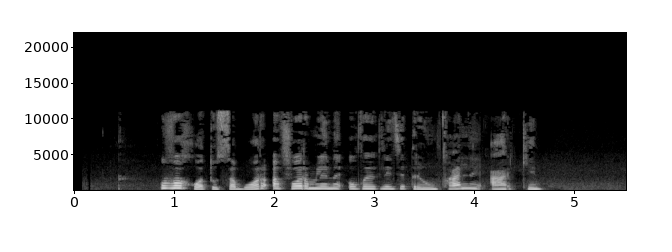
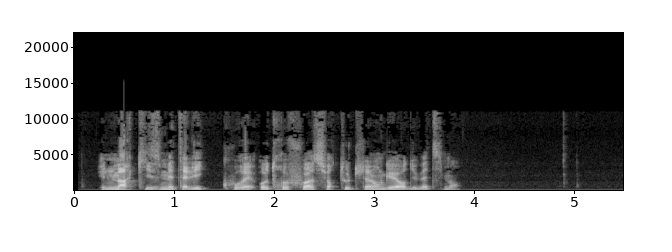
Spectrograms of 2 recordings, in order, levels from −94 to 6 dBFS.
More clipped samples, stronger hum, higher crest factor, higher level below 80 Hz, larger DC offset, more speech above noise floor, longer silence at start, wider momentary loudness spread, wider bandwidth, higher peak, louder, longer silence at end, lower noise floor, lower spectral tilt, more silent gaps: neither; second, none vs 50 Hz at -45 dBFS; about the same, 20 dB vs 22 dB; second, -72 dBFS vs -50 dBFS; neither; about the same, 38 dB vs 40 dB; first, 0.85 s vs 0.25 s; about the same, 10 LU vs 11 LU; about the same, 11.5 kHz vs 11.5 kHz; second, -4 dBFS vs 0 dBFS; second, -24 LUFS vs -20 LUFS; second, 0.85 s vs 1.65 s; about the same, -61 dBFS vs -60 dBFS; first, -6 dB/octave vs -4 dB/octave; neither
